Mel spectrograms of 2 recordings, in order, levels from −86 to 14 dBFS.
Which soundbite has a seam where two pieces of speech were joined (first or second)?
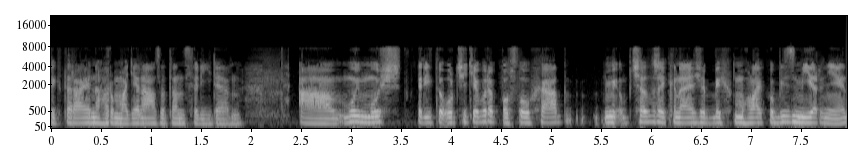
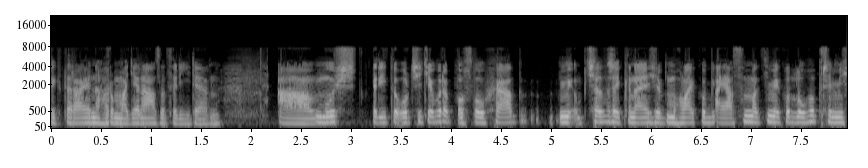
second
